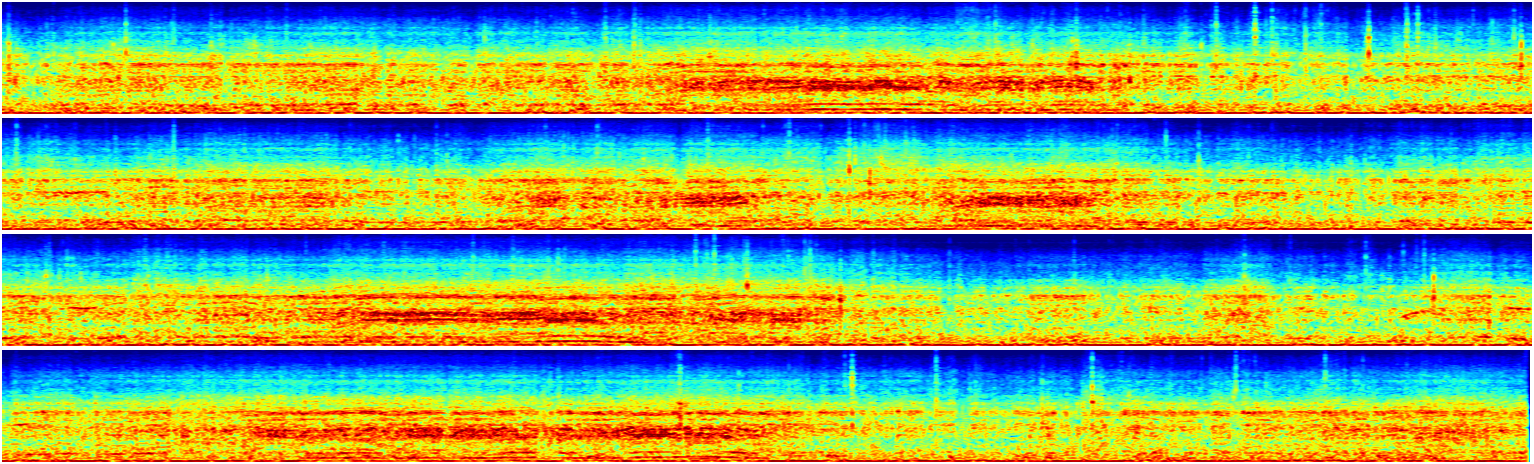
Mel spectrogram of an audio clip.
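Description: Open-wheel dirt-track race car engine heard onboard at racing speed, its pitch rising and falling every few seconds as the throttle opens and lifts around the track. A constant low rumble of wind and exhaust lies underneath.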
